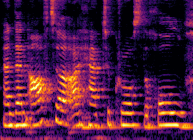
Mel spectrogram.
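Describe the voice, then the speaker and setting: A woman, telling her story as an interview guest in halting, emphatic English. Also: on the high side, little pitch movement, fairly bright tone. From former Soviet Union. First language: not English. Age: 40s. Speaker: podcast guest, cycling team executive. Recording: roomy, echoey sound.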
